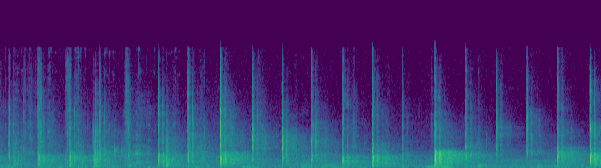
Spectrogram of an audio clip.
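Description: Hands clapping at a steady pace, about three claps a second.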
